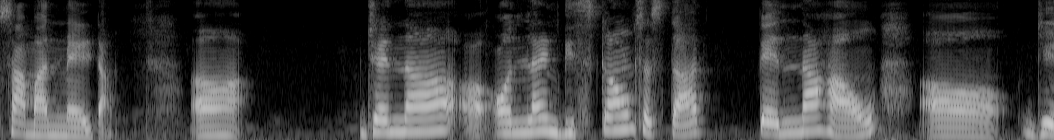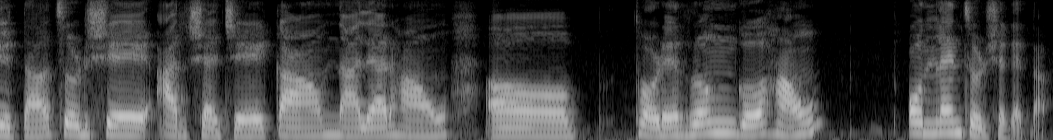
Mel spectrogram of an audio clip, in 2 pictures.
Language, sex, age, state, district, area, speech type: Goan Konkani, female, 18-30, Goa, Salcete, urban, spontaneous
